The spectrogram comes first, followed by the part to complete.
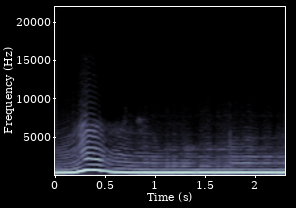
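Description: Mouth-made imitation of a housefly buzzing: one held tone that swoops up in pitch and back down about a third of a second in, then stays steady.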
